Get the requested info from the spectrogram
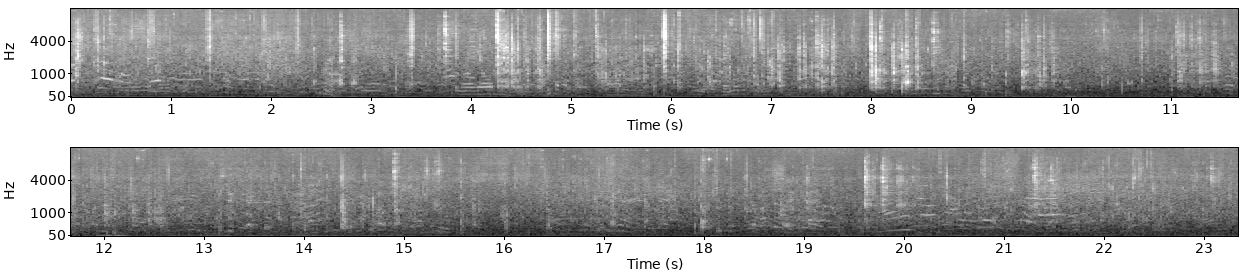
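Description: Indistinct chatter of people near and far over a steady wash of sea against the rocks, with scattered sharp clicks and scuffs of footsteps on the rock.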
